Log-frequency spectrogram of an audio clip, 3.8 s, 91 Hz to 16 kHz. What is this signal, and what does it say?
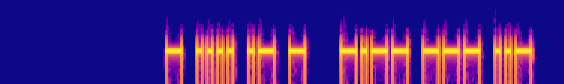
Morse code, heard as a keyed tone, about 34 wpm, 700 Hz. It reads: THAT YOU
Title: Sets of 2 Words 35wpm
